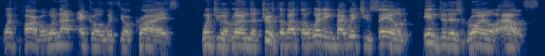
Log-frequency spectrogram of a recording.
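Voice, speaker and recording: A man's voice: a little high, normal speed, sharp tone, rough recording. A man playing a bitter, defiant old blind prophet in a Greek tragedy reading, with declamatory, ominous delivery.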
